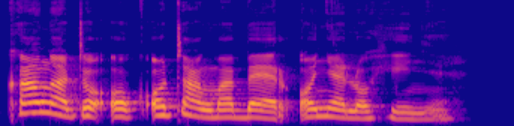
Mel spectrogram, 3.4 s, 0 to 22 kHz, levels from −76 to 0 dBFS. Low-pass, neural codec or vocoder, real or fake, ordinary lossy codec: none; none; real; none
